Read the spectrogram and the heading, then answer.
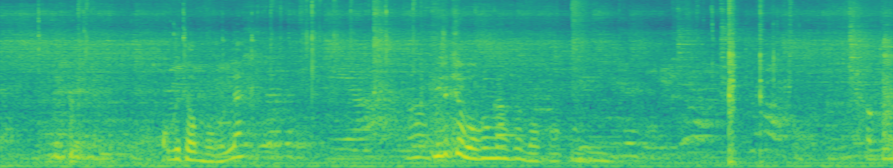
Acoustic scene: restaurant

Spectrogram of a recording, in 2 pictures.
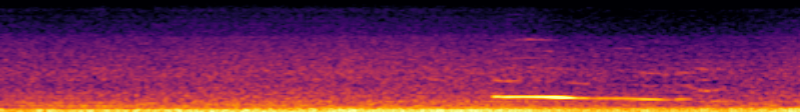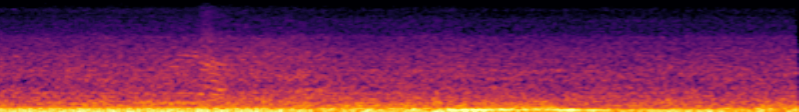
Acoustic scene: bus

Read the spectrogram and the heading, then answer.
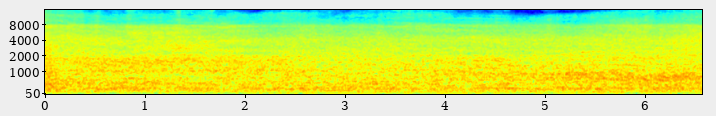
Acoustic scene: street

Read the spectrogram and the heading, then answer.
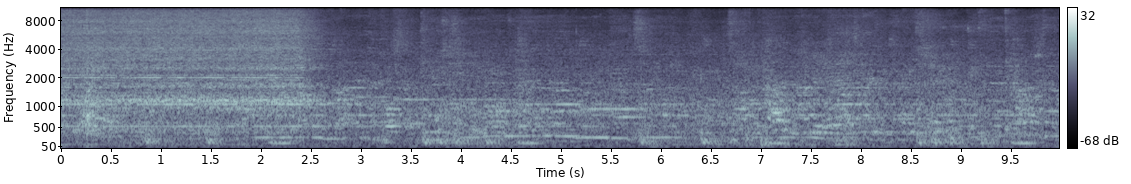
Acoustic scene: cafe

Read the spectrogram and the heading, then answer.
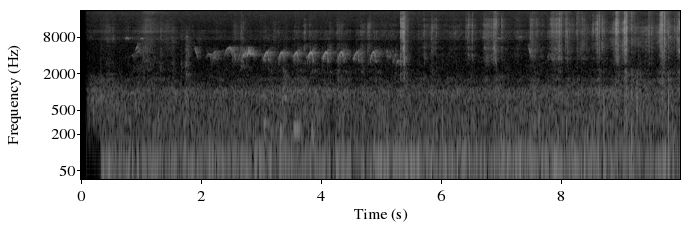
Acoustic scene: residential area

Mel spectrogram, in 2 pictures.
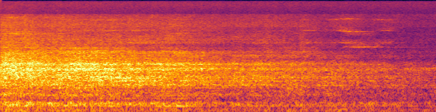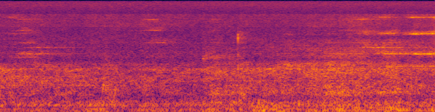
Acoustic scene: street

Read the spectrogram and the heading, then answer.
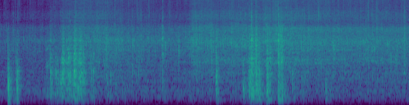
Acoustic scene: kitchen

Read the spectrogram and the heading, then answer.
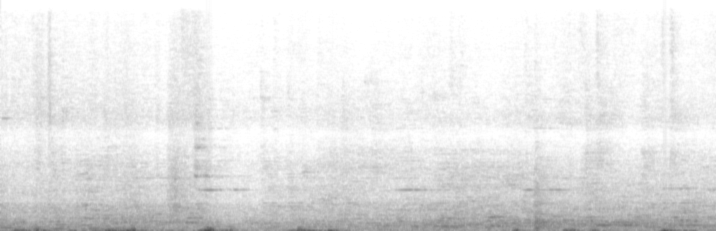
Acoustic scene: crowded indoor space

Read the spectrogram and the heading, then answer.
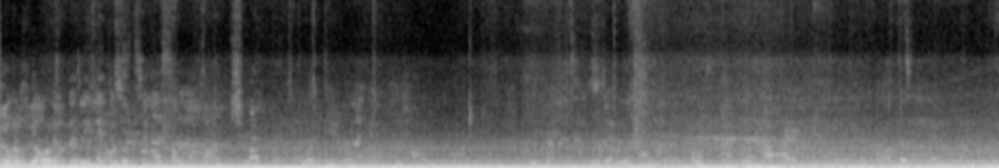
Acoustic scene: bus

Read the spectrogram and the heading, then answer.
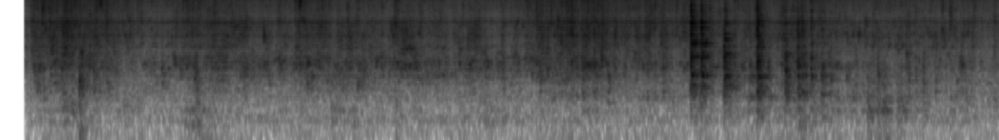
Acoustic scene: kitchen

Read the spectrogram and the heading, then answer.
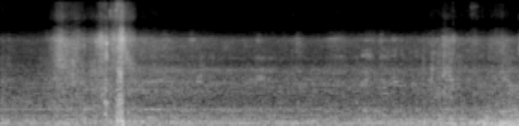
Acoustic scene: bus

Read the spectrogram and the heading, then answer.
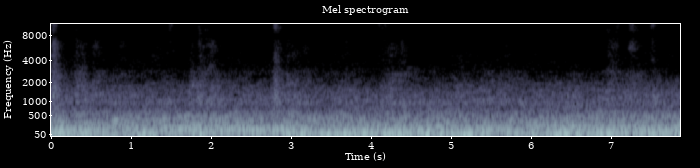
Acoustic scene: subway station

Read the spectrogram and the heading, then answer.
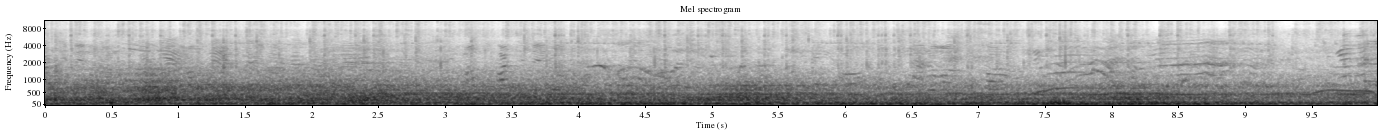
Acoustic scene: residential area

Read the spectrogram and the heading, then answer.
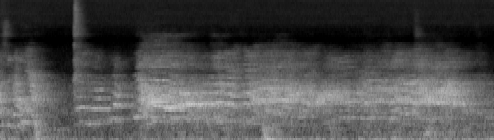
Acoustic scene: crowded indoor space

